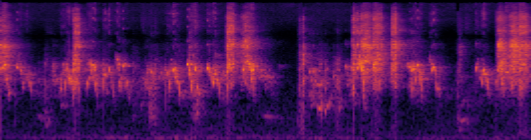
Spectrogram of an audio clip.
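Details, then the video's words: Cockatiel, female, in morning song mode with budgie companions chiming in; high chirpy chatter and sudden loud screechy bursts, pausing briefly before resuming busy twittering. "MORNING TUNES with KOKO the cockatiel and the budgies"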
